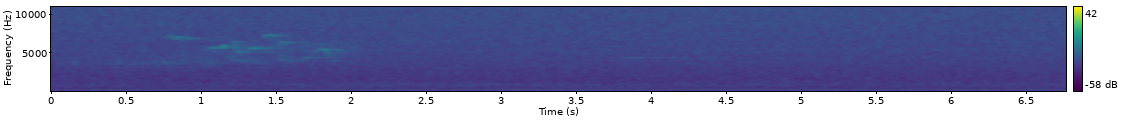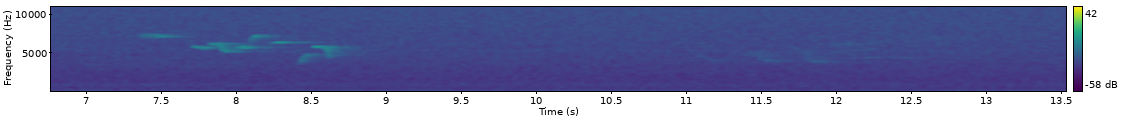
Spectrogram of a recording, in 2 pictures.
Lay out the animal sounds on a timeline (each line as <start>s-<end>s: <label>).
0.1s-1.6s: Ovenbird (Seiurus aurocapilla)
0.6s-2.1s: Brown Creeper (Certhia americana)
7.2s-8.9s: Brown Creeper (Certhia americana)
10.8s-12.5s: Black-throated Blue Warbler (Setophaga caerulescens)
